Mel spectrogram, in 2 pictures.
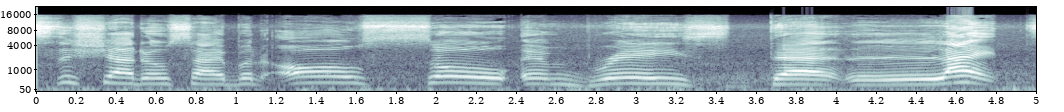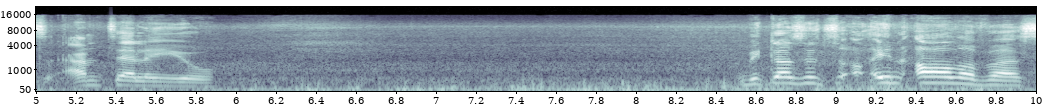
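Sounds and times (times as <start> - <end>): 
gusty wind rumble buffeting the microphone: 0.0 - 9.9
steady ocean surf: 0.0 - 9.9
speech: 0.1 - 6.0, 8.6 - 9.9.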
